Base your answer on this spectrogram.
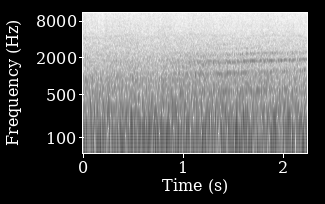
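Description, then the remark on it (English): A distant emergency siren wails faintly over a steady rumble of road noise while driving on a highway, its thin rising tone emerging partway through and holding steady, with no one speaking. “They drive in silence for about 3 seconds before we hear a siren going off in the distance.”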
